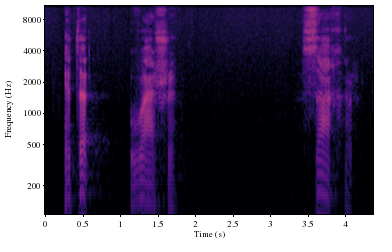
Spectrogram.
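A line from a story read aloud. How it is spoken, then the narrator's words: Quiet, holding back tears. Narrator (Russian): тихо сказала она и отвернулась, чтобы скрыть слезы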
